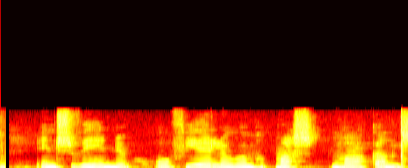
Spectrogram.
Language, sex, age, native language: Icelandic, female, 10, Icelandic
